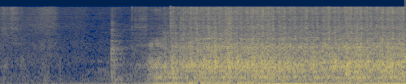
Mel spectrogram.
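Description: MyLock overlocker starting up about two-thirds of a second in, then running steadily at speed with a fast, even stitching rhythm as it overlocks the edge of a heavy padded layer.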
